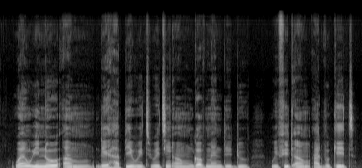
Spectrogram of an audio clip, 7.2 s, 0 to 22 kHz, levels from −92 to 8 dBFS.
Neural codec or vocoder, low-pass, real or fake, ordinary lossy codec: vocoder, 44.1 kHz, 128 mel bands every 256 samples, BigVGAN v2; 19.8 kHz; fake; none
